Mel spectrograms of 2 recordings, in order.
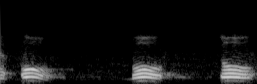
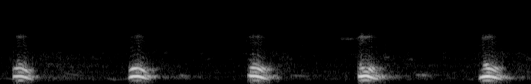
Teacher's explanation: او پڑھنے میں ہونٹ پوری طرح گول نہیں ہو رہے، کم گول ہوئے اور منہ کھل رہا ہے، او بو تو یہ ضمے کی آواز غلط ہے۔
